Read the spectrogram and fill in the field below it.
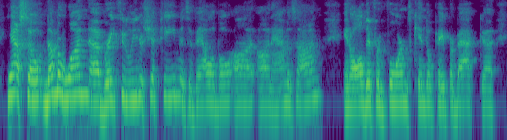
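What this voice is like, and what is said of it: New York Bronx accent. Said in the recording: “my New York Bronx accent”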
